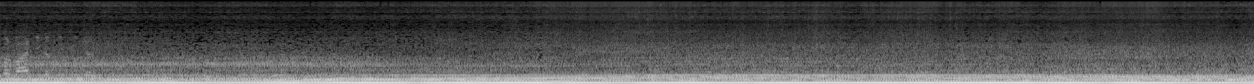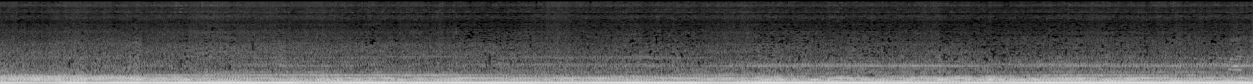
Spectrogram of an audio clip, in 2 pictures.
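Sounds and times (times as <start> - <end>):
motorboat engine running: 0.0 - 25.0.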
